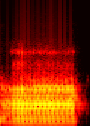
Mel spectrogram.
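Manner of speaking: sustained ah. Shown as a demonstration. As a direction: hold a steady open ah. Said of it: "That means when I'm saying".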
